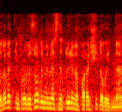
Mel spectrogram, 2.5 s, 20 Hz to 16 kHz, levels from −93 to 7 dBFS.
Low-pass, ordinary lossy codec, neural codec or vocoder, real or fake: 9.9 kHz; AAC, 48 kbps; vocoder, 22.05 kHz, 80 mel bands, WaveNeXt; fake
